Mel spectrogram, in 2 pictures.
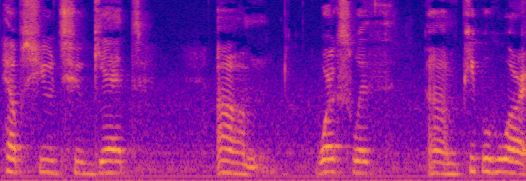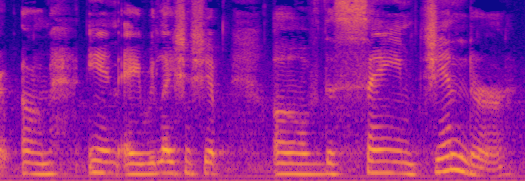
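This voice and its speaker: Talking to camera in a loose, personal way, a woman who vlogs about spirituality meanders through her thoughts with plenty of filler words. Her lowish voice is warm and slow, with fairly even intonation, against a little background noise.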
